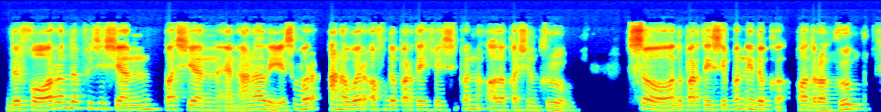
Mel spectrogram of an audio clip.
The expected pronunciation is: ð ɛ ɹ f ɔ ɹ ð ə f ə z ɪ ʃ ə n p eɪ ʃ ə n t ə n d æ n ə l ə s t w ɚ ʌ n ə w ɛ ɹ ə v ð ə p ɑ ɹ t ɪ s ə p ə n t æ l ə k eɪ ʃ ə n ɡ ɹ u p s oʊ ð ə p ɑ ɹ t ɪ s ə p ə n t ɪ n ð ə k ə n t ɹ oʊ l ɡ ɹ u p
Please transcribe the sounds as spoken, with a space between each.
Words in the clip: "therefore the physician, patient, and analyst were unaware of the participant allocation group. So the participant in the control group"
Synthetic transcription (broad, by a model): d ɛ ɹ f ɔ ɹ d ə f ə s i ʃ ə n p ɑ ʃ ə n ə n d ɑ n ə l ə s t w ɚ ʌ n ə w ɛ ɹ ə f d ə p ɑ ɹ t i s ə p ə n ɔ l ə k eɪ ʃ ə n ɡ ɹ u p s oʊ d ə p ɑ ɹ t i s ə p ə n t ɪ n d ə k ə n t ɹ oʊ l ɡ ɹ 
